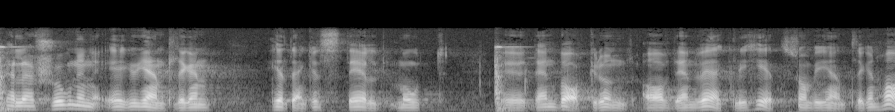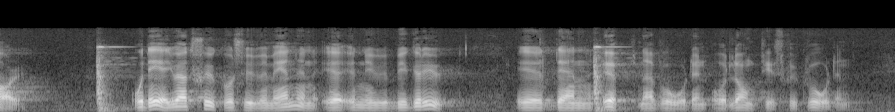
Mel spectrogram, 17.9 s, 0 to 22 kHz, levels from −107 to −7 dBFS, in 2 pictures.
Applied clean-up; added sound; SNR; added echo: none; Piano; 16 dB; none.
